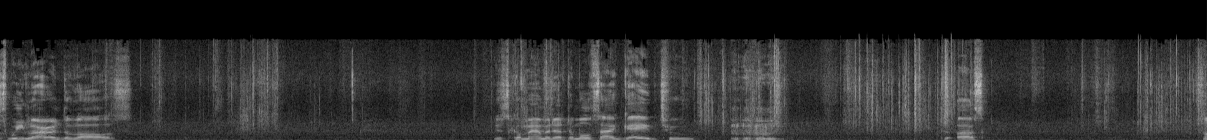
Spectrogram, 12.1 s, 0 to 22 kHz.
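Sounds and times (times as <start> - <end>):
man clearing his throat: 7.3 - 7.9.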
